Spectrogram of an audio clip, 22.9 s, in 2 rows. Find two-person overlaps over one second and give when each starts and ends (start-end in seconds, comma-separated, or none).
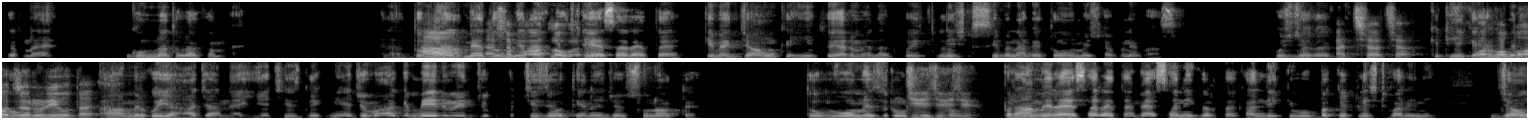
3.1-4.6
